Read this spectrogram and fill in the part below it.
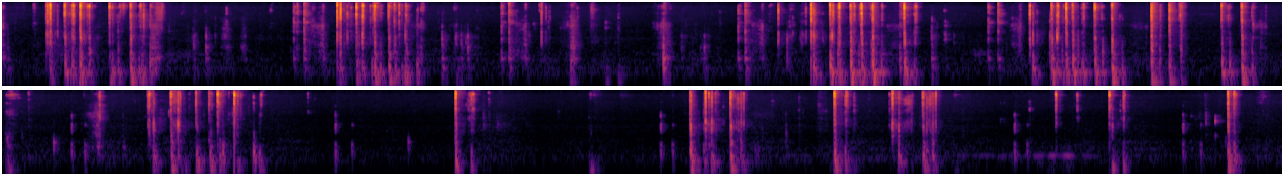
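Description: Typing on a Mac computer keyboard to fill in a Microsoft Teams table: quick bursts of crisp key clicks separated by pauses, close and clear, with no talking.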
